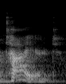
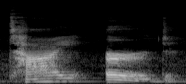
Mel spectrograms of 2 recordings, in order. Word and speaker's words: tired: Tired, tired. Porque a escrita, né, você vê que é, parece que é a cor red. Então muitas vezes as pessoas pronunciam errado. Tired, não é red, é tired.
